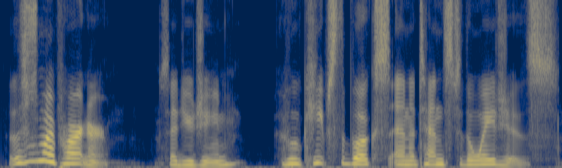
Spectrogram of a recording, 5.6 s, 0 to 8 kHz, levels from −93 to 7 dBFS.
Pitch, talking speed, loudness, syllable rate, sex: 225 Hz, 160 wpm, -19 LUFS, 4.4 syllables/s, female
